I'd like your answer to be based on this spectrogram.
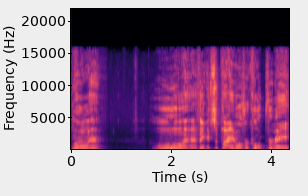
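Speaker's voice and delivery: very high, loud, mournful put-on old-timey voice. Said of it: "In an old-timey voice".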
